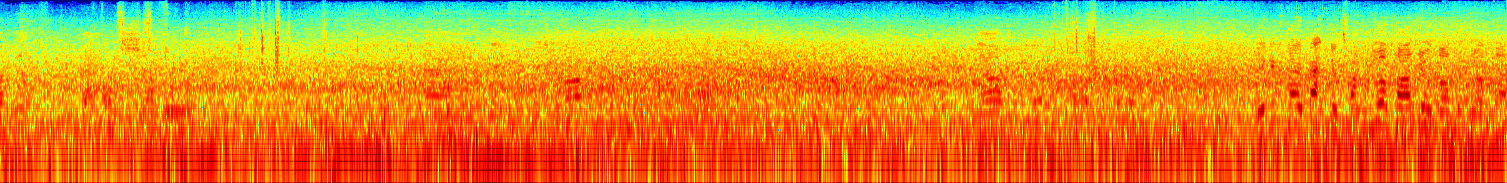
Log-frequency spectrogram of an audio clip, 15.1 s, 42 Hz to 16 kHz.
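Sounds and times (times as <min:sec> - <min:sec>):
faint voices: 0:00.0 - 0:06.1, 0:08.6 - 0:15.0
road traffic rumble: 0:00.0 - 0:15.0.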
